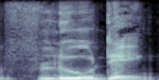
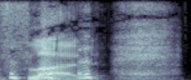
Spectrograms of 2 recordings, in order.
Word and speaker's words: flood: common mistake of saying fluting. So mud, flood. And another word that rhymes with it and is also spelled about the same is blood.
